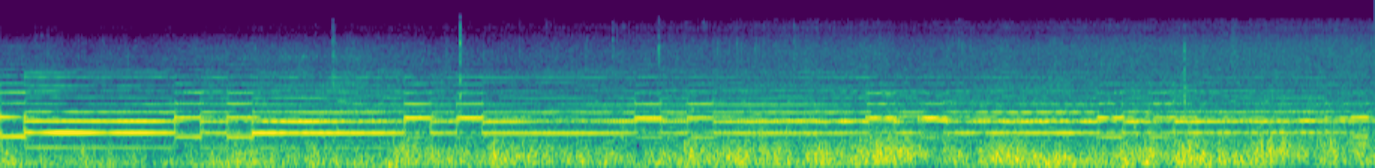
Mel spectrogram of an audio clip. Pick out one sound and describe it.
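An ambulance engine hums as it drives past.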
